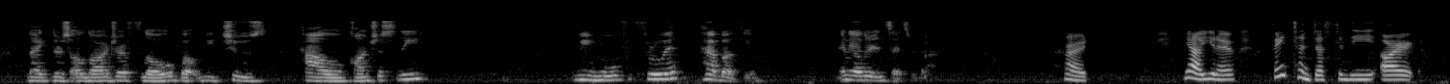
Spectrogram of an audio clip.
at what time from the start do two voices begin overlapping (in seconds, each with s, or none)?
none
